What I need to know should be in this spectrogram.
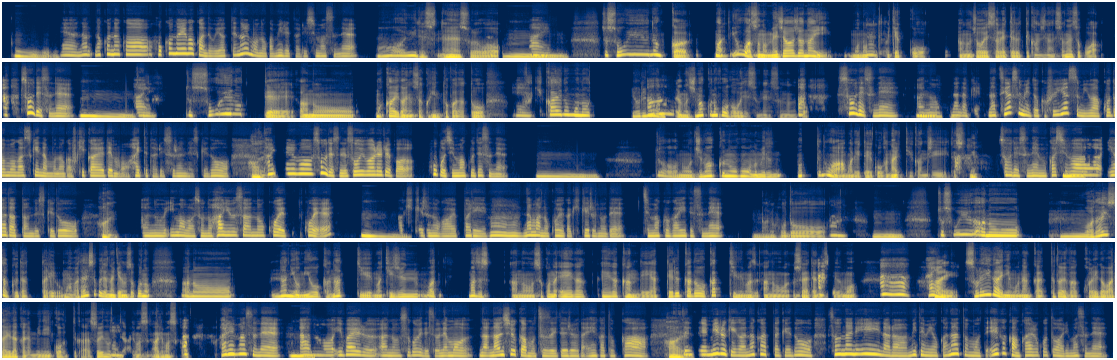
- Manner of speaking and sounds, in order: none
- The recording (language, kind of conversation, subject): Japanese, podcast, 映画は映画館で観るのと家で観るのとでは、どちらが好きですか？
